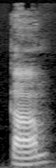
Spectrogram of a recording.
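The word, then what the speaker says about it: calm: एल कैसे silent है काम कालम नहीं काम नेक्स्ट है बाम बालम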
